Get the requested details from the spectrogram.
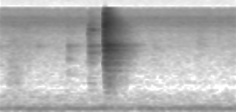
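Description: A strap buckle clicks shut.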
